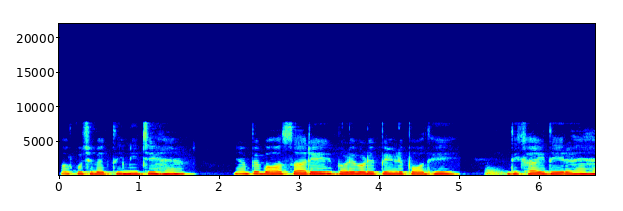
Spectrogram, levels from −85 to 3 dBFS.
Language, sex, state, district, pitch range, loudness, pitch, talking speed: Hindi, female, Jharkhand, Ranchi, 230-245 Hz, -11 LUFS, 235 Hz, 150 wpm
